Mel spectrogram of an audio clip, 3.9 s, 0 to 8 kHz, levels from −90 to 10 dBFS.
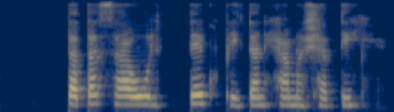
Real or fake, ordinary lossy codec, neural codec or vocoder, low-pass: fake; MP3, 48 kbps; codec, 16 kHz, 2 kbps, FunCodec, trained on LibriTTS, 25 frames a second; 7.2 kHz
